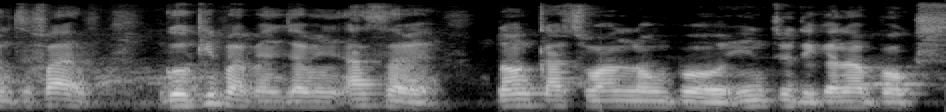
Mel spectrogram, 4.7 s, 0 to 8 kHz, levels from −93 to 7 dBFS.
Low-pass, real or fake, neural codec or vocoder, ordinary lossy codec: 7.2 kHz; real; none; none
